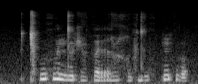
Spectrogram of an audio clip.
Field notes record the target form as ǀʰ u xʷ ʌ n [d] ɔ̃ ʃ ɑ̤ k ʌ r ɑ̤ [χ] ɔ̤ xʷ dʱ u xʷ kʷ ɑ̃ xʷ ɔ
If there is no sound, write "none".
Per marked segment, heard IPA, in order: d, χ

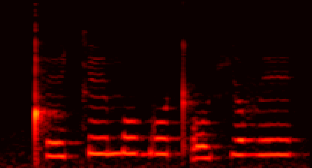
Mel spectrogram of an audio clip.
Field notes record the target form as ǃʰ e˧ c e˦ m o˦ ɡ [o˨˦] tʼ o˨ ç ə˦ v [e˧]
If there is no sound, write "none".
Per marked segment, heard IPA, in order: o˦, e˦

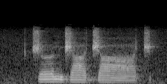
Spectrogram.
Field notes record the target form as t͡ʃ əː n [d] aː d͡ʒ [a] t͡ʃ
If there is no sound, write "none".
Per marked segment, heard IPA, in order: d͡ʒ, aː

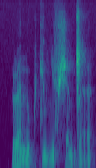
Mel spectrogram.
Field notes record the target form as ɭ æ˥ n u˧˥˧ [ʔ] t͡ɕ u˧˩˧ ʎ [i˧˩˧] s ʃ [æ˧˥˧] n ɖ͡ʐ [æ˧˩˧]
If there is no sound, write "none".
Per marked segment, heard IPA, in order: k, i˧˩˧, æ˧˩, æ˧˩˧

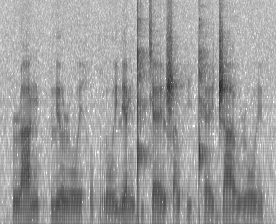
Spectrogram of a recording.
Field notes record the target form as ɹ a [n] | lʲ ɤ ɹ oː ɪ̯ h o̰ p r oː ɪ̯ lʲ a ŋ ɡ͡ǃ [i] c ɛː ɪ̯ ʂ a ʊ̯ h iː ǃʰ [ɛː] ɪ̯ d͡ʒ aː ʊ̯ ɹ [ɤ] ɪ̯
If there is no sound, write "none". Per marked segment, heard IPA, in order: ŋ, i, ɛː, o

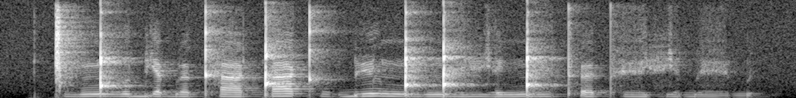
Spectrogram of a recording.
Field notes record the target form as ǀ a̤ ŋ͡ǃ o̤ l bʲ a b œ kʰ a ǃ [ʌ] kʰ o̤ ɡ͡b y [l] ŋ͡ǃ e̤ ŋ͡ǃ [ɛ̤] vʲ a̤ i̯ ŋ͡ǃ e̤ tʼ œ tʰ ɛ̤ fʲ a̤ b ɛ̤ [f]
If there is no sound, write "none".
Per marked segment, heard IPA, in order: a, l, ɛ̤, b

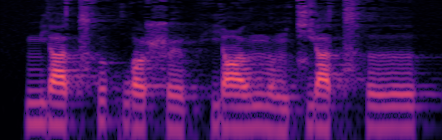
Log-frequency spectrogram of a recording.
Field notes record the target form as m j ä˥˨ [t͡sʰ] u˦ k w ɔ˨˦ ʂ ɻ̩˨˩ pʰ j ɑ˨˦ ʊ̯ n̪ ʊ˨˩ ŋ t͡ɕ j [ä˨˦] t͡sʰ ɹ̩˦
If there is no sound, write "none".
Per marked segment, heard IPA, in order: t͡sʰ, ä˥˨

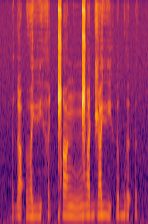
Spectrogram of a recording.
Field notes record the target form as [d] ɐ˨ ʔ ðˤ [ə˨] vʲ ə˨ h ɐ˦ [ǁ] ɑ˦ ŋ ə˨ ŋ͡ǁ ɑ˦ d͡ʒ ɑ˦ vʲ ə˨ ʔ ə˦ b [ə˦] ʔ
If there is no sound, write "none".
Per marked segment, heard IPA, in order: ɗ, ə˨, ǁ, ə˦

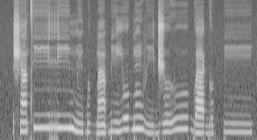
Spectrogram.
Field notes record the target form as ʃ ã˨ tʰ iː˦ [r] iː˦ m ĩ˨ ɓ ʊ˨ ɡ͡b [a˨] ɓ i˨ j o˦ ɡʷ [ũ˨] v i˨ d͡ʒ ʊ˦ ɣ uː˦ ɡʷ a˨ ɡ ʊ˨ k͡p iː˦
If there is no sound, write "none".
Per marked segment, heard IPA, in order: r, ã˨, ũ˦

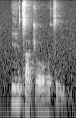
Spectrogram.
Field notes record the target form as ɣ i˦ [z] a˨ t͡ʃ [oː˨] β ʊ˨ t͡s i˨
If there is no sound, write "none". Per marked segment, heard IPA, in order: t͡s, oː˨

